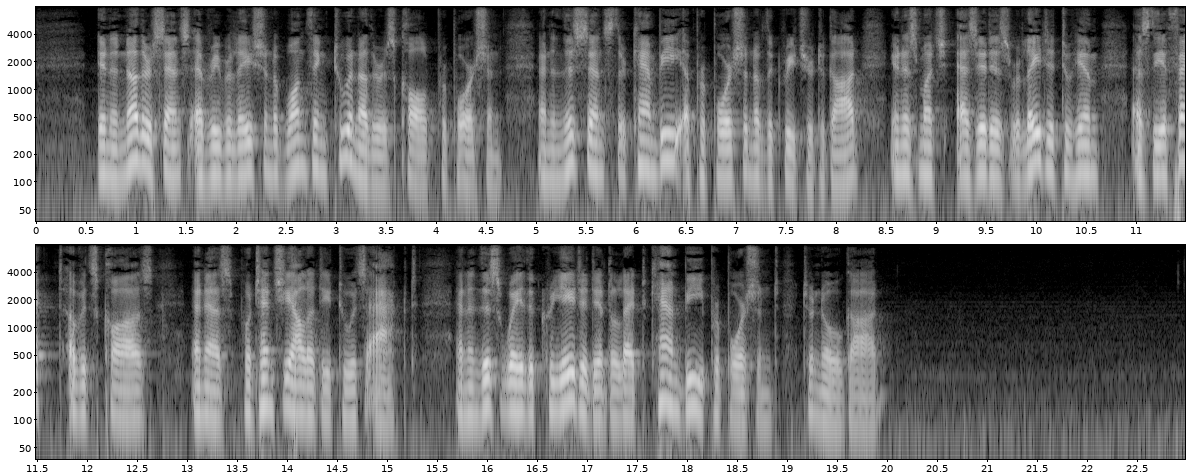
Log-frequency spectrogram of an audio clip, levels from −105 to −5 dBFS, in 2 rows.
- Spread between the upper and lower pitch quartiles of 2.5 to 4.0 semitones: Yes, average, 3.7 semitones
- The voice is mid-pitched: No, low, 120 Hz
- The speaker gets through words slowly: No, average, 155 wpm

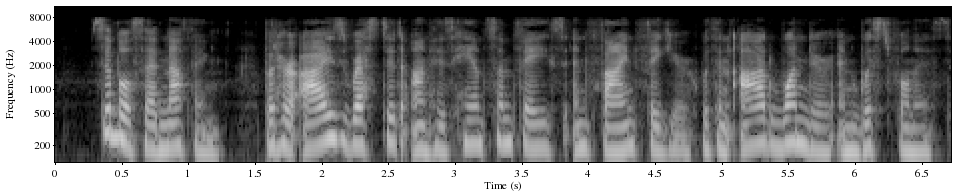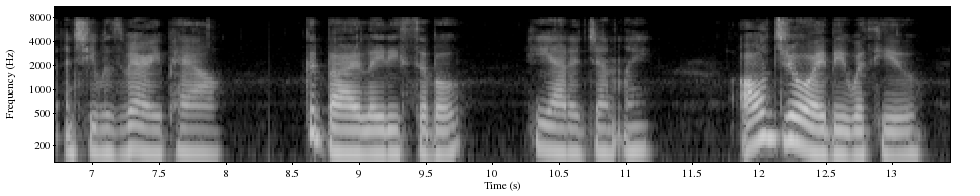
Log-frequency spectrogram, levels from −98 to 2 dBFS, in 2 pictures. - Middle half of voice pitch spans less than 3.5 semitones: No, average, 3.9 semitones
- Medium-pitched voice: Yes, medium, 170 Hz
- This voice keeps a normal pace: Yes, average, 155 wpm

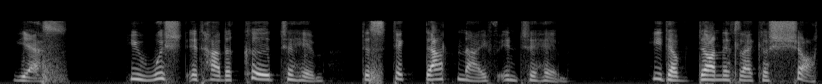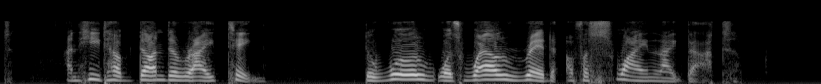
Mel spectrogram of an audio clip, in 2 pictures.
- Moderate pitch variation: Yes, average, 3.8 semitones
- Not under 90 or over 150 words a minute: Yes, average, 140 wpm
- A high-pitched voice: Yes, high, 200 Hz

